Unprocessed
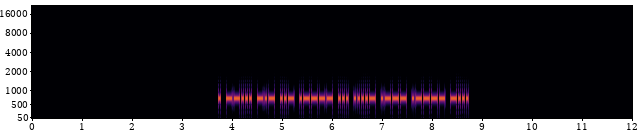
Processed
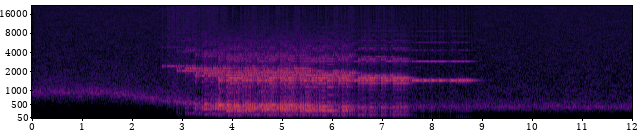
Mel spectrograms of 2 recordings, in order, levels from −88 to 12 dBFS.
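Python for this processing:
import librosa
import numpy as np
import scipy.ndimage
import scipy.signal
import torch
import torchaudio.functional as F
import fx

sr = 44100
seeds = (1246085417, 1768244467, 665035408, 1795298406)

p1 = x + 0.5 * 10.0 ** (-39.5 / 20.0) * np.sign(x)
p2 = fx.echo_pitch(p1, sr, ms=128, semitones=3, count=3, db_per_echo=-3.0)
p3 = np.abs(p2)
p4 = p3 + fx.room_flutter(p3, sr, wall_m=8.1, rt60_s=0.57, dry=0)
p5 = fx.filter_sweep_highpass(p4, sr, from_hz=940.0, to_hz=420.0, start_s=1.52, end_s=4.0, q=6.5)
p6 = fx.doubler(p5, sr, ms=13.0, db=-11)
p7 = fx.end_taper(p6, sr, db_per_s=160.0)
y = p7 * librosa.db_to_amplitude(-8.0)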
